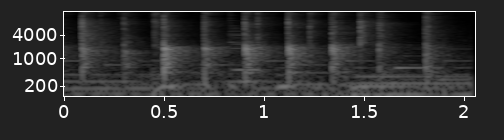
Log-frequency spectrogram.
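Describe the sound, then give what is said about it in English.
Audience giving a round of applause at a talent event: a steady run of sharp claps in an even, quick rhythm, each one crisp and similar in loudness. “Okay, let's give her a round of applause.”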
